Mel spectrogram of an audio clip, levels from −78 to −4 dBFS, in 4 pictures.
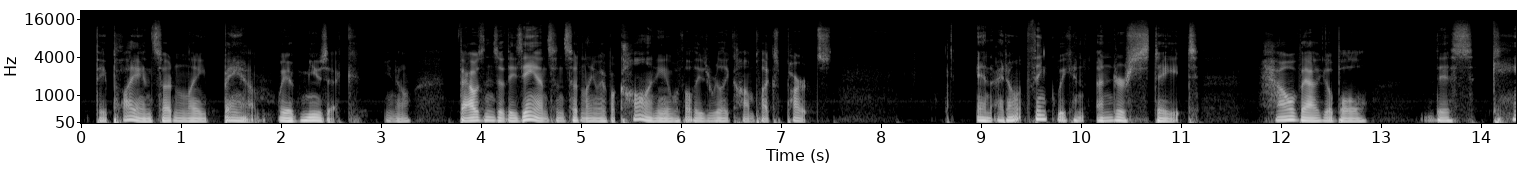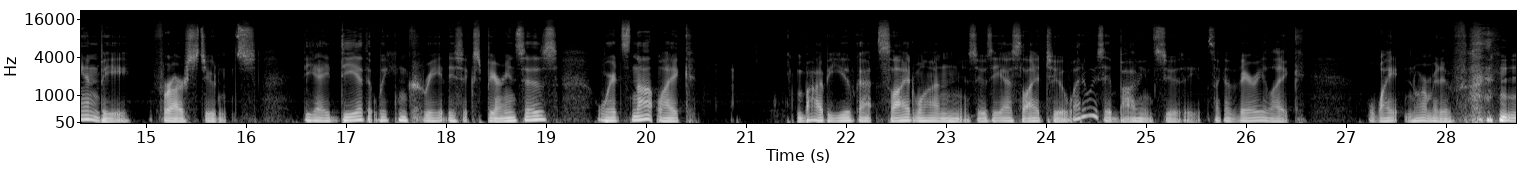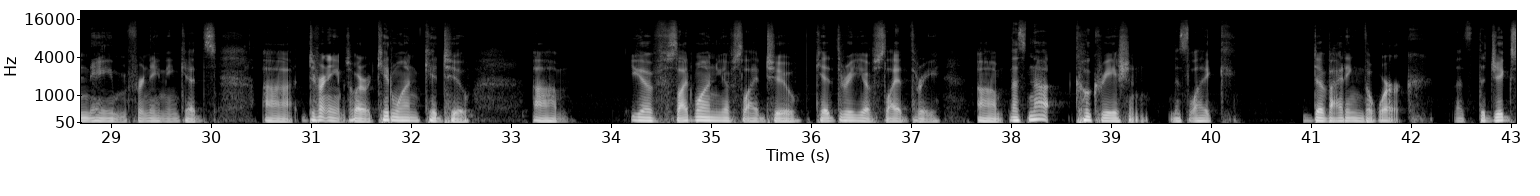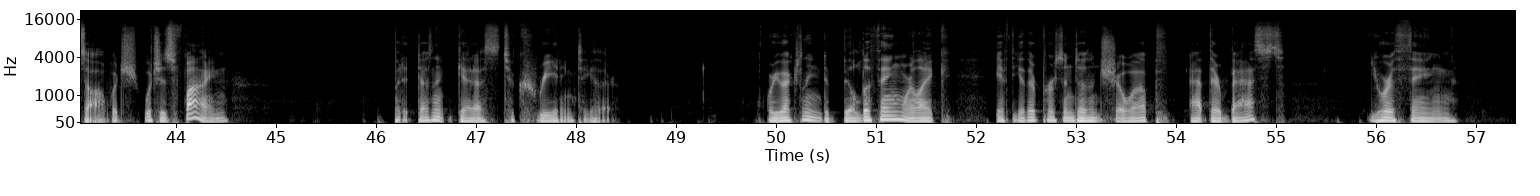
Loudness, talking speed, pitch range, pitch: -24 LUFS, 155 wpm, 90-110 Hz, 95 Hz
